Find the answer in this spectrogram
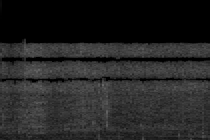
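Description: Quiet outdoor background: a steady low rumble and hiss with a faint steady hum, and a few light ticks.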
